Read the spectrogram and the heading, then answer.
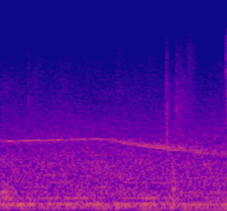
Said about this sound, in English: Sirens.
